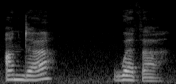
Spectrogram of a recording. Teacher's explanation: the ER on the end of under and whether is going to be a schwa sound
